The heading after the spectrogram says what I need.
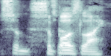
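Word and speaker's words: Szoboszlai: Forgive me for not being able to pronounce his lot. Sabosli.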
